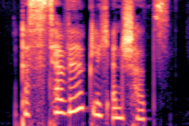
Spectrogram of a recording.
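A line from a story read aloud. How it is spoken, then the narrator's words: Calling. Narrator (German): rief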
